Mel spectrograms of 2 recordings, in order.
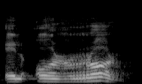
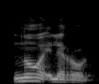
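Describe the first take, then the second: First: El horror drawn out very slowly; el horror said slowly with weight; stressing horror. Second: Said in the usual way. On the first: Shown as a demonstration. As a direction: lean on horror, dragging every sound.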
